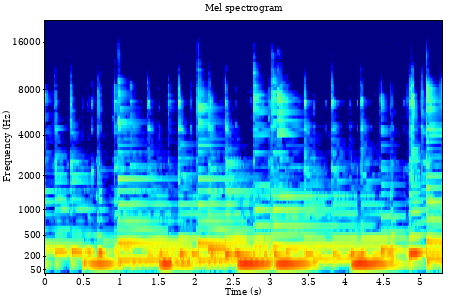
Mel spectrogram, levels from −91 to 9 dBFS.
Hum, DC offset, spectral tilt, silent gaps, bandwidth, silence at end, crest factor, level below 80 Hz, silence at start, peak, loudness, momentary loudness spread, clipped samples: none; under 0.1%; -8.5 dB/octave; none; 9 kHz; 0 s; 12 dB; -56 dBFS; 0 s; -6 dBFS; -18 LUFS; 10 LU; under 0.1%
